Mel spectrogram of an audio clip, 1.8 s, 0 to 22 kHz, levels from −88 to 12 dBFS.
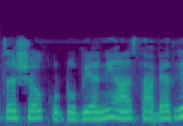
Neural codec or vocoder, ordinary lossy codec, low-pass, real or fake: none; MP3, 32 kbps; 7.2 kHz; real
